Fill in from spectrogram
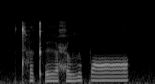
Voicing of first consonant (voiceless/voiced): voiceless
